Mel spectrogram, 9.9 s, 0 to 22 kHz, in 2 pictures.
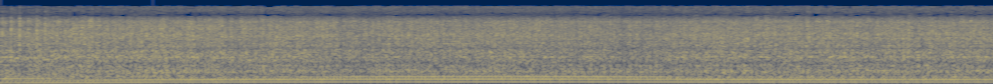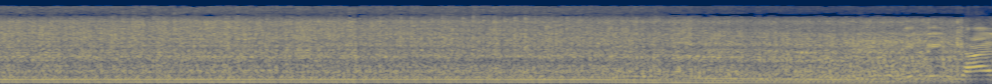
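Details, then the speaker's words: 1996 Toro commercial two-stroke mower, model 22040, normally about 3,400 rpm cutting; loud buzz sags in pitch, sluggish hesitating response, slightly reduced after governor adjustment; owner says not rod knock, suspects the so-called Suzuki knock. "how it hesitates a little bit and uh now with the governor adjusted it's not hesitating quite as much um but it is still doing that"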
